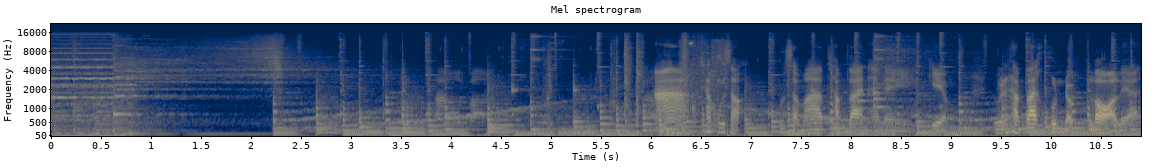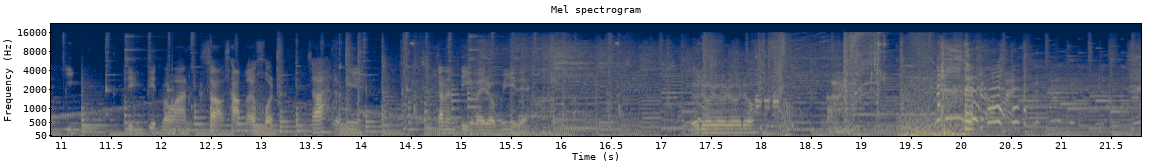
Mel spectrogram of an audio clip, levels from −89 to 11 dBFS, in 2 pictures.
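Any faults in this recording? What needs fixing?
Nothing here needs fixing; no faults were found.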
